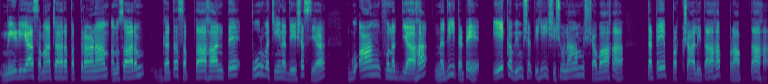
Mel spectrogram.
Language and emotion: Sanskrit, neutral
